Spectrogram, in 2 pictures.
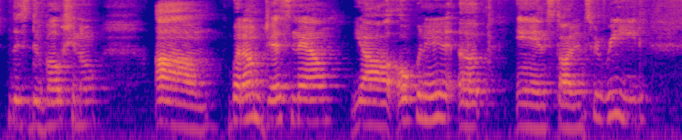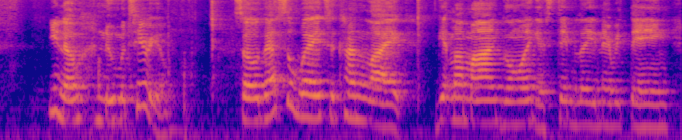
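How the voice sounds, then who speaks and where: A woman speaks at a moderate pace. Audible room echo can be heard. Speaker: lifestyle vlogger. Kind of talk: casual chat. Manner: relaxed, conversational.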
